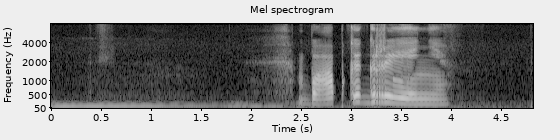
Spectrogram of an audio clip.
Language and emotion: Russian, angry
